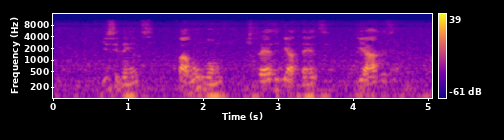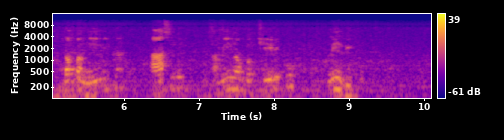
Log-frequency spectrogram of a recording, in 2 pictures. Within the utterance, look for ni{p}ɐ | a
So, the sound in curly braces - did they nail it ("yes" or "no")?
no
